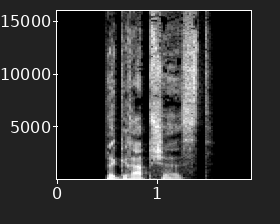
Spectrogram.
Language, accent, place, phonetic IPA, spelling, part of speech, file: German, Germany, Berlin, [bəˈɡʁapʃəst], begrapschest, verb, De-begrapschest.ogg
- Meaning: second-person singular subjunctive I of begrapschen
